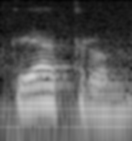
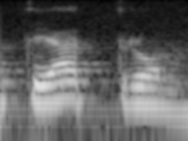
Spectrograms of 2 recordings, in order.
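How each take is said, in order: First: Said in the usual way. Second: "teatrum" slowly, te-a-trum, with plain T. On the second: Shown as a demonstration. Teacher demonstrating silent H after T, slowly articulated. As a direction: slowly sound out "teatrum" by syllables. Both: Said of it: "T H se pronuncia como T".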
